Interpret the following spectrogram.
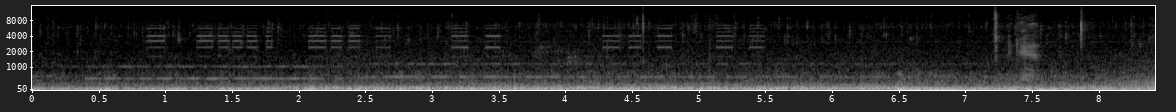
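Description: Handheld EMF detector going off with short electronic beeps in several bursts, registering a field reading, over a steady low rumble on the microphone.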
